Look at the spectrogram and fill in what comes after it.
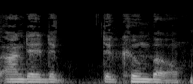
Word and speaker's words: Antetokounmpo: I learned today that the Greeks, for the letters T, sometimes make it sound like a D, and for P, sometimes sounds like a B. – Yeah. – And I learned this because there's an NBA player whose last name is Antetokounmpo, and I heard it's actually pronounced Antetokounmpo.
